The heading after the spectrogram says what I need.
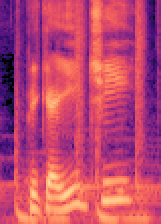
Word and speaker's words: ピカイチ: The pronunciation guide is Pikaichi.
